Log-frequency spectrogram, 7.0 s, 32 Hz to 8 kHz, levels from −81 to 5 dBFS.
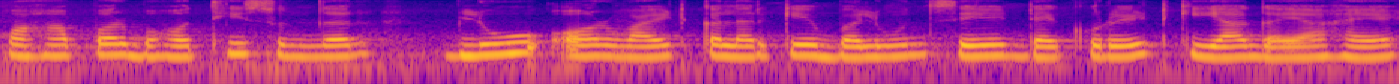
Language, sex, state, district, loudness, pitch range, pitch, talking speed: Hindi, female, Madhya Pradesh, Katni, -15 LUFS, 195-215 Hz, 205 Hz, 135 wpm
